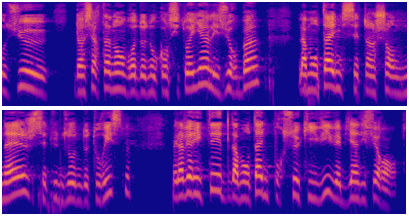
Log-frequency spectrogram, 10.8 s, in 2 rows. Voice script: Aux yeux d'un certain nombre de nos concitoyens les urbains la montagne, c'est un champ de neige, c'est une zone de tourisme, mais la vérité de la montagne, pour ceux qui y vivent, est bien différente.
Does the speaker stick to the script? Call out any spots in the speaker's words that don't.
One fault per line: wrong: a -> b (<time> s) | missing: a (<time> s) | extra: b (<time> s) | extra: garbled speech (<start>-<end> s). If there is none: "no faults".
no faults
